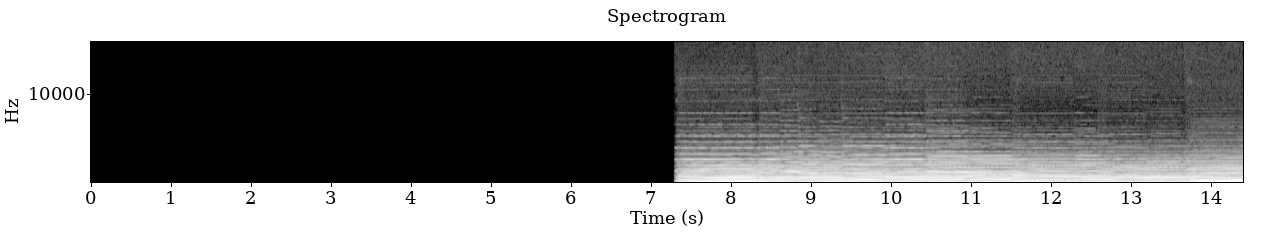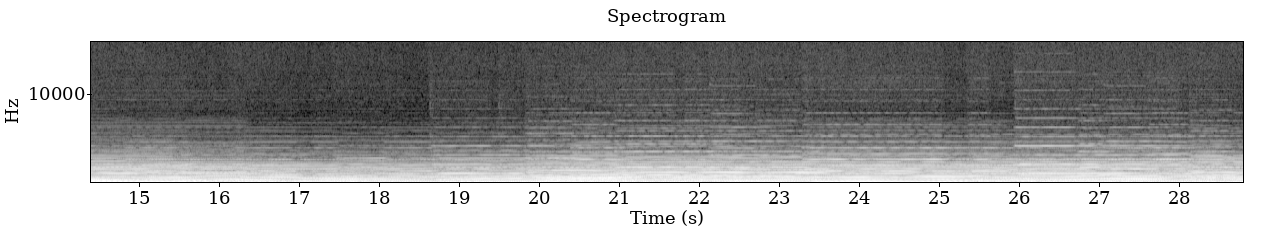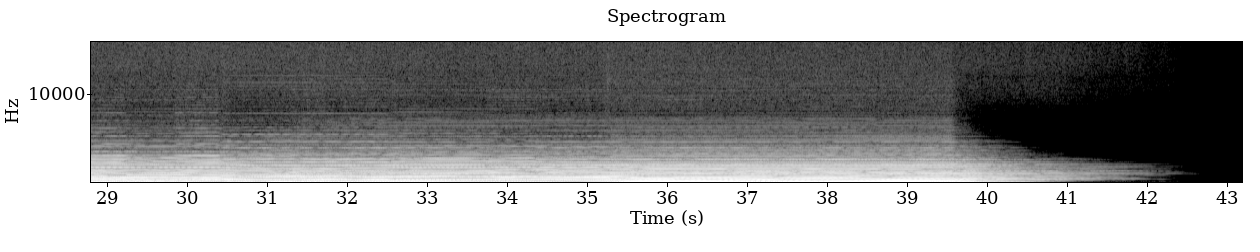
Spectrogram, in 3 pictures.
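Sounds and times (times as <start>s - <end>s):
organ: 7.3s - 41.2s
trombone: 7.4s - 40.8s.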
